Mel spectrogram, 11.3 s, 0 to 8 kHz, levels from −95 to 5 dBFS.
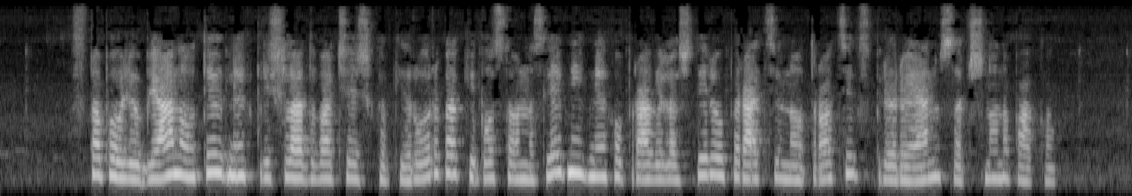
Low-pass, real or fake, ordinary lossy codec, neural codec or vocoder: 7.2 kHz; fake; MP3, 32 kbps; vocoder, 44.1 kHz, 128 mel bands, Pupu-Vocoder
